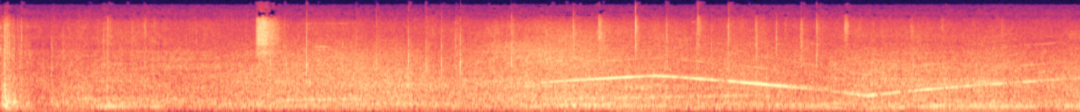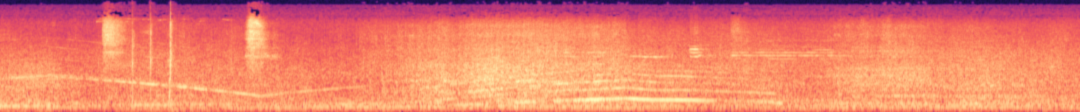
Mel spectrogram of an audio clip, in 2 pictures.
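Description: Busy city traffic with engines running, and a wailing siren that rises and falls slowly twice through the middle.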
